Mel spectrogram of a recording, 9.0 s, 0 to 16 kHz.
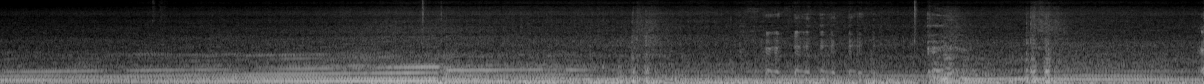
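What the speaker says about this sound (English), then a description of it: "this is like the perfect amount of burble and everything" An Audi R8 Performance engine revs up with rising pitch, drops as the gear changes, then burbles and crackles through its exhaust. The sound is loud and close, with people talking over it.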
